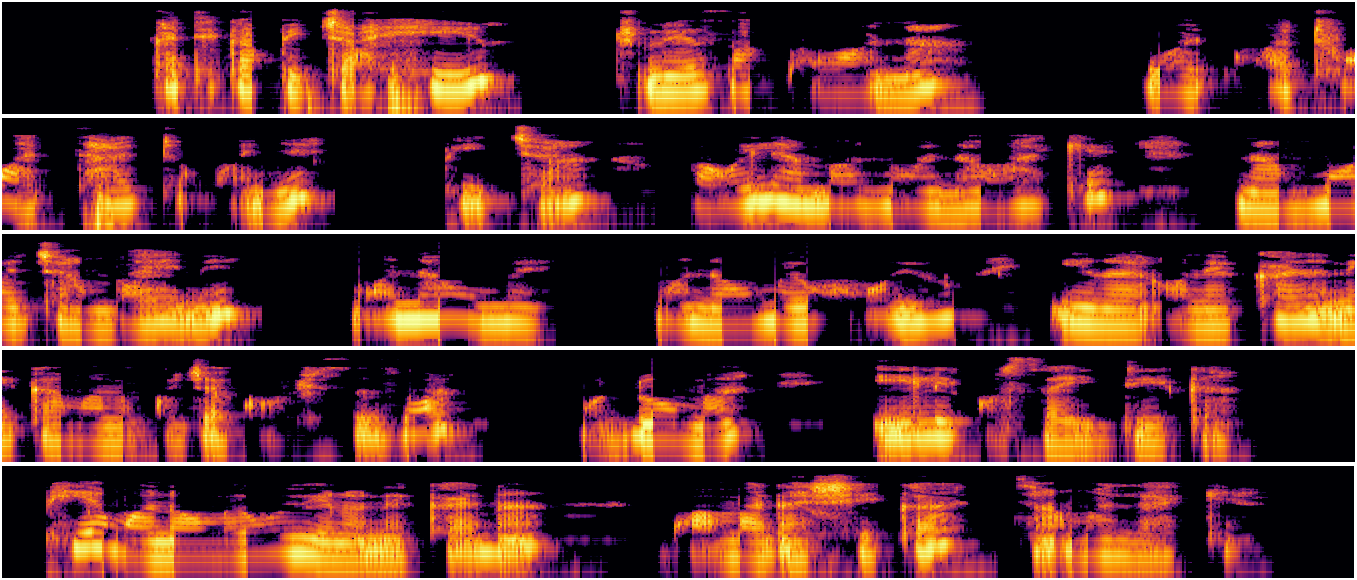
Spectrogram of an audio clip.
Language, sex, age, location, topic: Swahili, female, 25-35, Kisumu, government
